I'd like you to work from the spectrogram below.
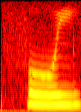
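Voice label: "fui3", Jyutping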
